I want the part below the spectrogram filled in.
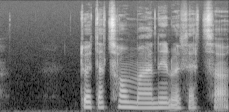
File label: "tomen", Welsh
